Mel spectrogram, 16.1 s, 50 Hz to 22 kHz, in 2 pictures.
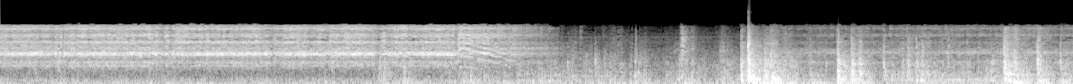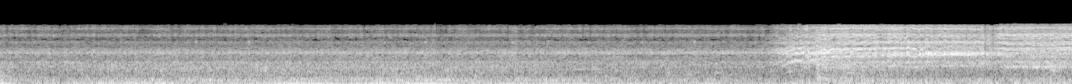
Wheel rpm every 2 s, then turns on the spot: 230, 170, 10, 40, 50, 50, 60, 200.
none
